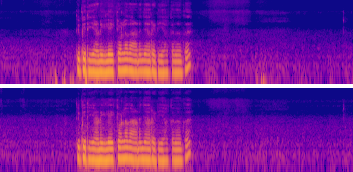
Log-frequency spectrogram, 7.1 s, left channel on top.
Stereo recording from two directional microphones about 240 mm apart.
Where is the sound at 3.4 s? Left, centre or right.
Centre.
